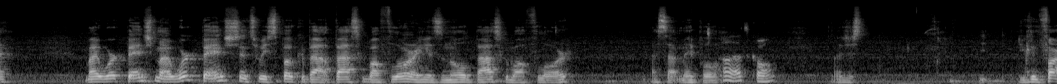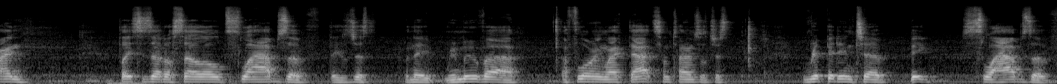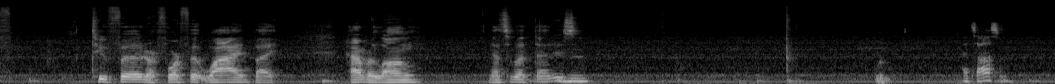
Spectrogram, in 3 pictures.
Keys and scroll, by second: 1.4 z, 1.9 x, 2.8 z, 3.4 x, 6.2 x, 26.8 z, 27.8 x, 29.0 shift+5, 30.6 m.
